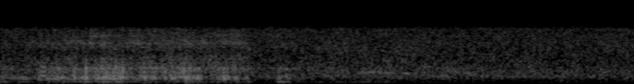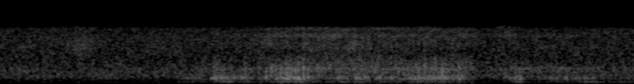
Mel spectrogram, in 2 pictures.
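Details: Scruffy, an old female Border Collie, snores as she sleeps, two soft rasping breaths, one at the start and another about five seconds later, separated by a quiet stretch.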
